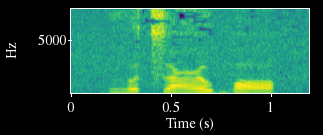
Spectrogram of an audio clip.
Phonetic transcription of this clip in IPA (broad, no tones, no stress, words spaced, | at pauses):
ɦʊt͡sʊʕub ɔ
